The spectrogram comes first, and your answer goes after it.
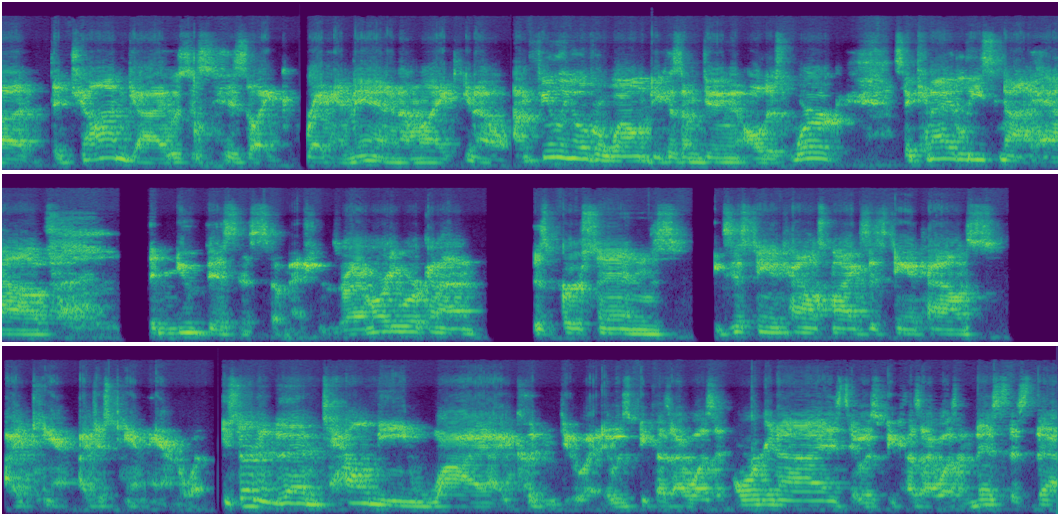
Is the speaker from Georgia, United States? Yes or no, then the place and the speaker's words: no; Chicago, Illinois, United States; moved away; also born or lived in California; I'm originally from Chicago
